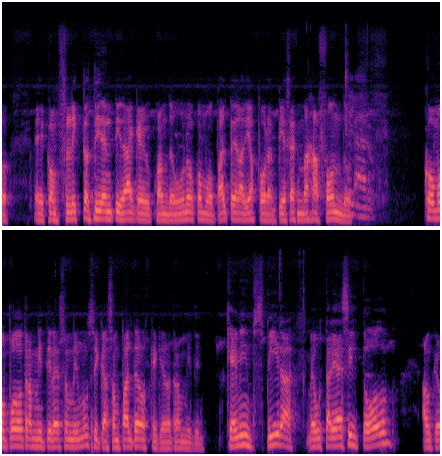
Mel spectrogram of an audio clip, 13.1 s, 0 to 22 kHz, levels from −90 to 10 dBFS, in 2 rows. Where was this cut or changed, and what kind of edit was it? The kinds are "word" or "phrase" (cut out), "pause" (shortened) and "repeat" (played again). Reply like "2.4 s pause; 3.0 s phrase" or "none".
4.4 s word; 8.8 s word; 11.1 s word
